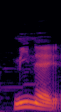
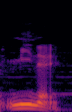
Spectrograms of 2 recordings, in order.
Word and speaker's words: Meene: So I already forgot how to pronounce it again. Meene, exactly, Meene.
